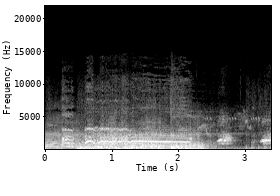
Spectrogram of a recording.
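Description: A rooster crows loudly, one long drawn-out cock-a-doodle-doo lasting most of the moment, followed by a few softer clucks. No one speaks.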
